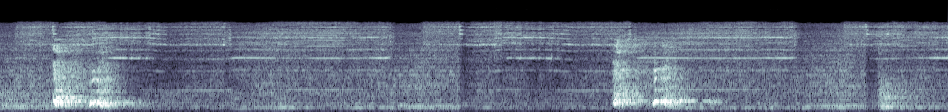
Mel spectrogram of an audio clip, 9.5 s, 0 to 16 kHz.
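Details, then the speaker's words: Dental milling machine cutting a crown on seven axes, about 25 minutes per crown: quiet whirring and intermittent grinding bursts, faint background music. "so it'll turn it over it'll cut the exus so then it'll cut the the walls and it's rotating on a seven AIS for a seven"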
